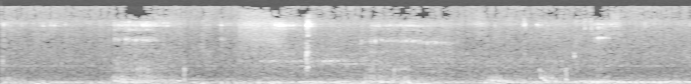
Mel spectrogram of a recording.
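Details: Thunder, a relaxed cat, giving a steady low purr, an even rumble without clear breath pulses, with a few faint clicks over it.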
